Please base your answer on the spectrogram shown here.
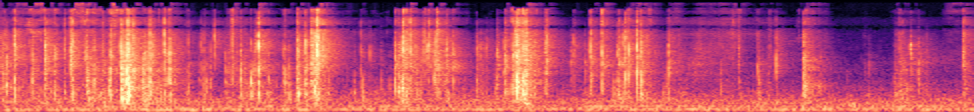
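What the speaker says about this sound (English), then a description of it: "Now let's go ahead and open our Play-Doh air clay." Play-Doh air clay packaging is torn open and handled, giving close, crisp bursts of crinkling plastic that come in uneven clusters with short quieter gaps, no voice over them.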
